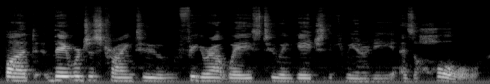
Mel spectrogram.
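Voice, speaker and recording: A commentator talks through the topic off the cuff at a middling pitch, posing one rhetorical question after another. Phrases often restart, with plenty of ums along the way. A faint hum sits under the voice. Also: little pitch movement, moderate pace, darkish tone. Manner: conversational, asks many rhetorical questions. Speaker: commentator on bias. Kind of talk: unscripted spoken commentary. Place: Chicago area.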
